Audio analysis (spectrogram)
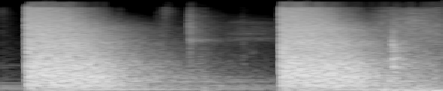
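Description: Two loud, sharp gunshots at a sport shooting club, each a sudden blast trailing off in a long echoing decay, spaced a little over a second apart.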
